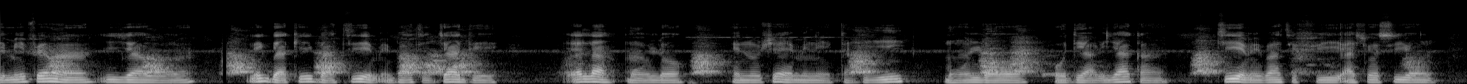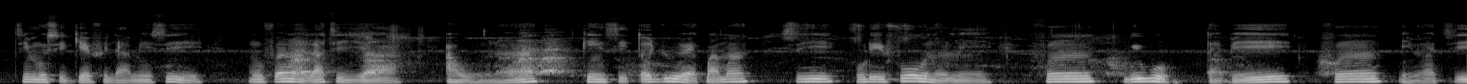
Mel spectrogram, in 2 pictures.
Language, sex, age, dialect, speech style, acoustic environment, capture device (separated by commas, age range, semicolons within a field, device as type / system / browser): Yoruba, male, 35-44, Nigeria - Lagos Yoruba, focused, nature; silence; traffic, mobile / Linux / Chrome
